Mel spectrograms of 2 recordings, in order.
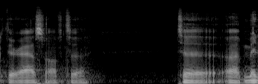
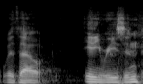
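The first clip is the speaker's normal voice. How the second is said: normal talking voice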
